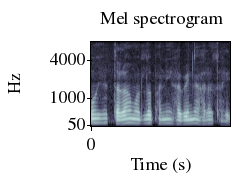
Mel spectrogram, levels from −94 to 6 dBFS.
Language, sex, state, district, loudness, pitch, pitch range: Marathi, male, Maharashtra, Sindhudurg, -20 LUFS, 125 Hz, 120-135 Hz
